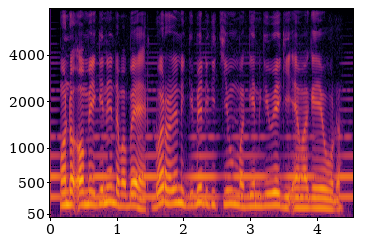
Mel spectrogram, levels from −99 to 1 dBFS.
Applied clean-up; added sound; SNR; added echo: none; Organ; 9 dB; none.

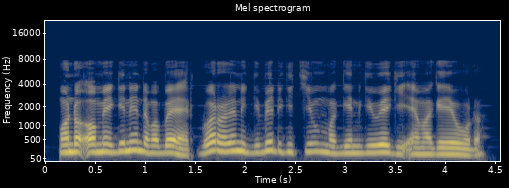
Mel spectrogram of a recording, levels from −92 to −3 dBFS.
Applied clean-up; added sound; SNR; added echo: neural mask model DeepFilterNet 3.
